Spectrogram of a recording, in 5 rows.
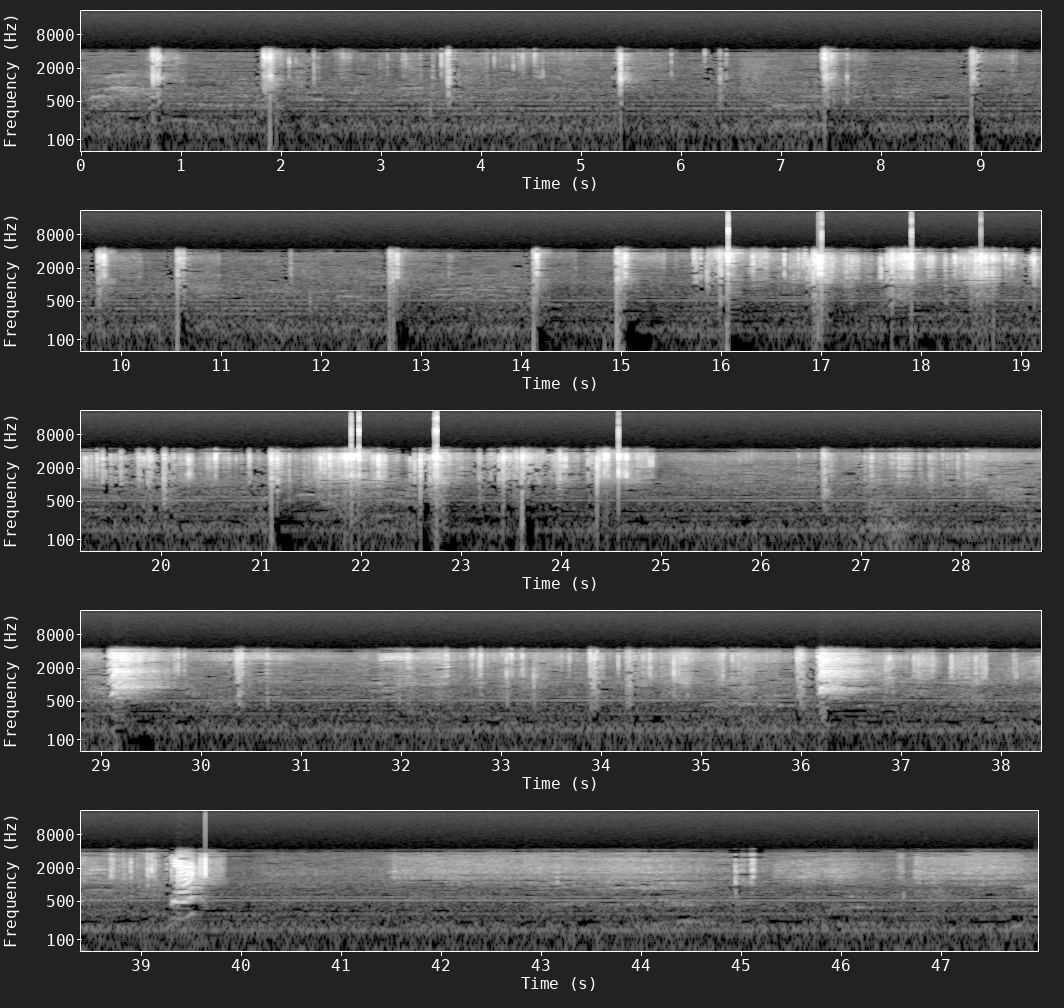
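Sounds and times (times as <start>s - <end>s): slime popping and crackling: 15.0s - 25.0s.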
